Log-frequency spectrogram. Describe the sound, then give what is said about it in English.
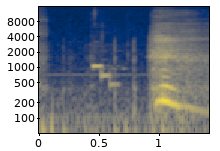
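A quick descending series of electronic phone tones, like a call being hung up, followed by a brief burst of noisy rustle. The tones are clear, with no voices. “I couldn't let that phone call go.”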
